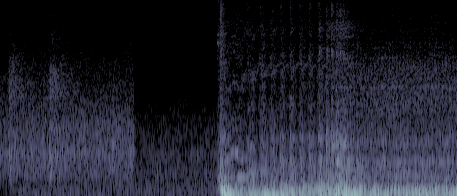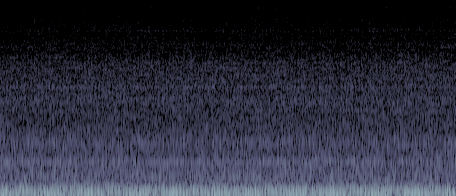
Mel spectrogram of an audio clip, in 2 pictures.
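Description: A truck engine in American Truck Simulator, a brief quiet stretch before the engine bursts in loudly and settles into a steady, rumbling drone that holds to the end.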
